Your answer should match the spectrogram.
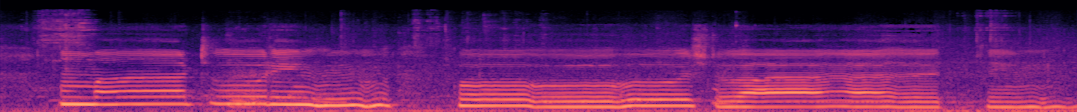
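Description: A man chanting a Sanskrit verse into a microphone in a slow melodic recitation: long held notes that step down in pitch, in about five phrases with short breaths between them.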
